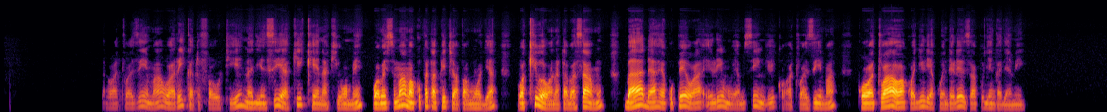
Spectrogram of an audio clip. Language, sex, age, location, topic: Swahili, male, 25-35, Dar es Salaam, education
